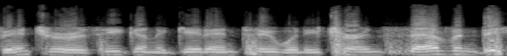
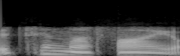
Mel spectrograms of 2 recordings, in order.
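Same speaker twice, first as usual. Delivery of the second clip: put-on mutter, quieter, slower; 10 dB quieter than usual. Retelling a patient's reply when a nurse asks his age, retelling muttering under breath. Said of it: "he said it really under his breath".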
